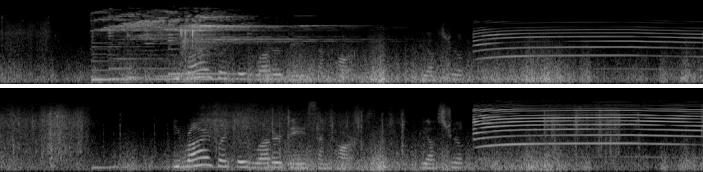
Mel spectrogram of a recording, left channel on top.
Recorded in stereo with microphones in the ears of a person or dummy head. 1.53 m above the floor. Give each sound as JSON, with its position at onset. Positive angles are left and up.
{"t": 1.7, "sound": "a woman speaking", "side_deg": -50}
{"t": 4.7, "sound": "a siren", "side_deg": -85}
